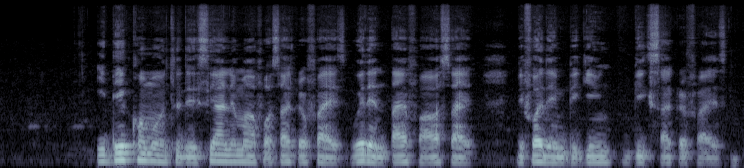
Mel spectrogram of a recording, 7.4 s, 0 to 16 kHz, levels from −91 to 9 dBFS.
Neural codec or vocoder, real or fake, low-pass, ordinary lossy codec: none; real; 14.4 kHz; none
